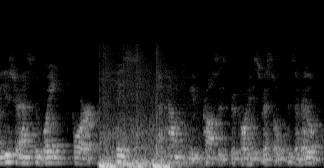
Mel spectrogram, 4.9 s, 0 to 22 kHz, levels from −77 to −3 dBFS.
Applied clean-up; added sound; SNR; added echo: none; Fireworks; 0 dB; reverberation time 0.6 s.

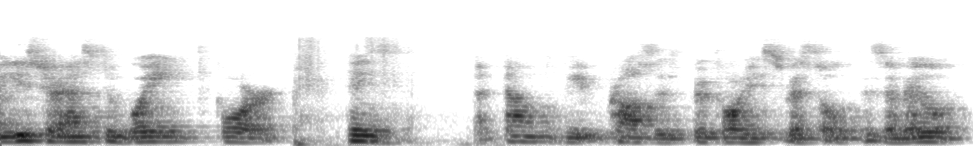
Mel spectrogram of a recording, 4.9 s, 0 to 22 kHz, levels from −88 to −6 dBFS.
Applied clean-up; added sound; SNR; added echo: neural mask model DeepFilterNet 3.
